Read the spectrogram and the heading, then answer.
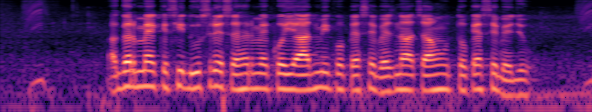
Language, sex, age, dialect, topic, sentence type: Hindi, male, 18-24, Marwari Dhudhari, banking, question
